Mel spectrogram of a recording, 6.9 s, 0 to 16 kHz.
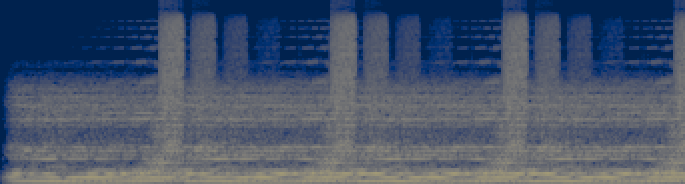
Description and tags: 140 bpm sound fx 4
140 bpm dubstep sound fx
140-bpm, dubstep, sound-fx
